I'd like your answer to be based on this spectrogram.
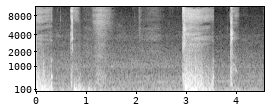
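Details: A young woman, sick that day with a sore throat, has a violent dry coughing fit that made her leave class: repeated harsh, forceful coughs with noisy, gasping breaths between bursts.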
